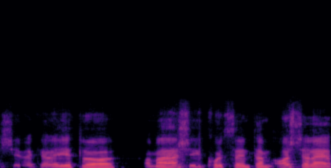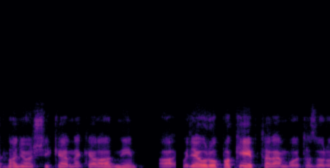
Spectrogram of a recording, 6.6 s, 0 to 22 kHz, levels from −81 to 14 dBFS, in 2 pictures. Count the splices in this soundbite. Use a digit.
2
